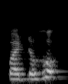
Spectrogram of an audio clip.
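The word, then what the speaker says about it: पटुः: So again, like you do not have to put too much pressure on the last letter H. But you have to consider pronouncing it like Patuhu.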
